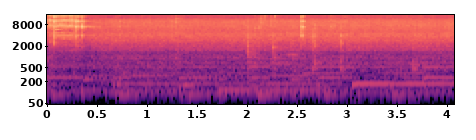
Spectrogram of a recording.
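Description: Diced potatoes, onion and peppers sizzling as they fry in a pan, with a quick clatter of sharp clicks near the start. Quiet background music with steady low notes runs underneath.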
